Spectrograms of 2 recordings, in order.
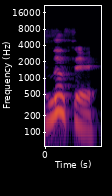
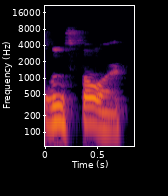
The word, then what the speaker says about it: Luthor: Look, I chose Lex Luthther. I went a little bit easy. I didn't want to choose King. Remember, it's pronounced Lu Thor.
